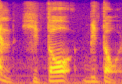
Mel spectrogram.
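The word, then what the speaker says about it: 人々: เขียน ตัว คำ ว่า ฮิโตะ 2 ตัว ฮิโตะ ฮิโตะ ก็ เลย อ่าน เป็น ฮิโต๊ะ บิโตะ นะ ครับ ผม ทำ ให้ ออก เสียง ได้ ง่าย ขึ้น ต่อ มา คบิโตะ คอบิโตะ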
